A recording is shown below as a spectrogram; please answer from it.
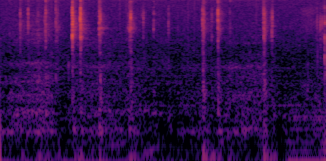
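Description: Quiet, quick keystrokes tap on a computer keyboard while a name is entered into AutoCAD software, a soft run of clicks close by with no talking.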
